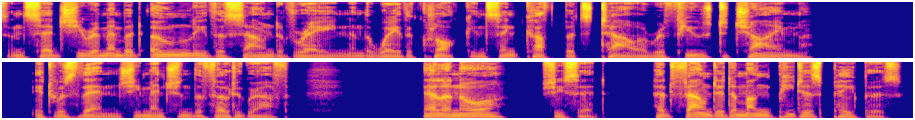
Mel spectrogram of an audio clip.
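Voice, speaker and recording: A man plays a brooding, middle-aged police inspector recounting his case in an audio drama. His voice is extremely low, with lively rises and falls within a measured, reflective delivery. He sounds weary and melancholic, recorded dry with no room around him. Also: dry recording. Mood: somber, reflective. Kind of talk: scripted first-person detective narration.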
